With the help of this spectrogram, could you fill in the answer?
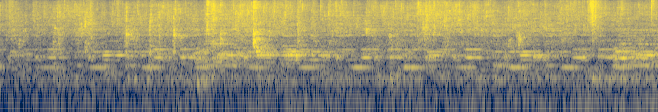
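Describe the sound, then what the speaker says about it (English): Warm water runs steadily from a tap, a continuous hiss and splash with occasional changes as hands are washed under the stream before cooking. "let's wash our hands"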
